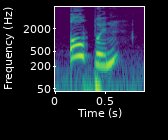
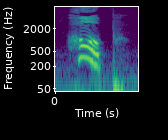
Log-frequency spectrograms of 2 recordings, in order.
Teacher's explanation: ओ बराबर ओ, दीर्घ उच्चारण है यहां पर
